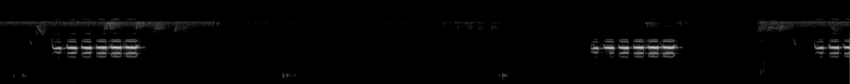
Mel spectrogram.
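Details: Rufous-capped Babbler (Stachyris ruficeps praecognita, Taiwan endemic subspecies) giving quick runs of six or seven even, piping notes, repeated every five seconds or so, over a thin high insect hiss.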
